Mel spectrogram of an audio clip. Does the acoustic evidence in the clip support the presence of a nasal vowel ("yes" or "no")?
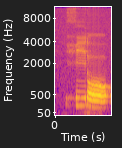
no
